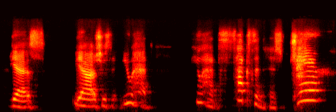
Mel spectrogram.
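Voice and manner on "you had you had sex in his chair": high, blurted exclamation, loud for everyone to hear. Retelling a scene where Monica repeats it aloud: imitating a loud exclamation. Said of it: "Monica repeats that really loud".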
